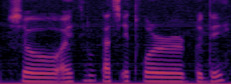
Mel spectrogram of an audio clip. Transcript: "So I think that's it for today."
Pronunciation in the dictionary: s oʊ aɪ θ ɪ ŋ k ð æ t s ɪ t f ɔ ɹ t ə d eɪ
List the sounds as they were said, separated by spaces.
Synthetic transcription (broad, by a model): s oʊ aɪ t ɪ ŋ k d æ t s ɪ t f ɔ ɹ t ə d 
